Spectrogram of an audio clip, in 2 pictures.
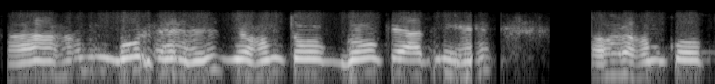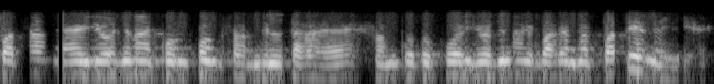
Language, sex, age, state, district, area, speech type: Hindi, male, 60+, Bihar, Madhepura, urban, conversation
